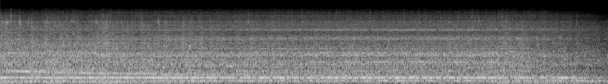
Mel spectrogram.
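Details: 20-inch Clausing three-phase drill press in low range: steady mid-pitched whine over a rough, uneven hum from the upper spindle area; bad bearing up top, slightly quieter after oiling, to be replaced.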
